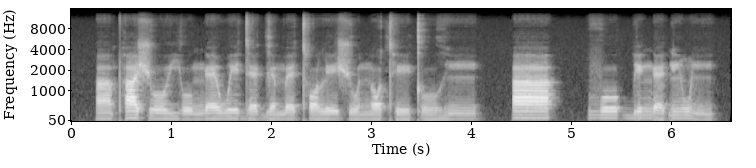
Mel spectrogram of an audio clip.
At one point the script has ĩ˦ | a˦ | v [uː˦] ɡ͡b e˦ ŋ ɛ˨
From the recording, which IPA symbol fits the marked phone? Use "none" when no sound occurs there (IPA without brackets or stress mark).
oː˦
